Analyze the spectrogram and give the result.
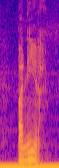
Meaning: banner, pennant
- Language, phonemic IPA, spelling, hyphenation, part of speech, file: Dutch, /baːˈniːr/, banier, ba‧nier, noun, Nl-banier.ogg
